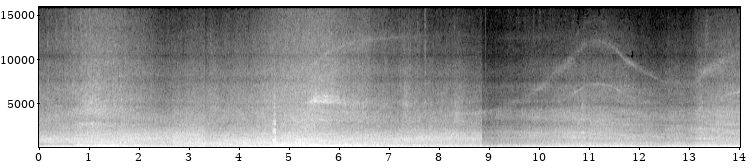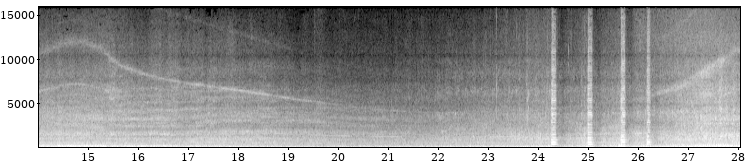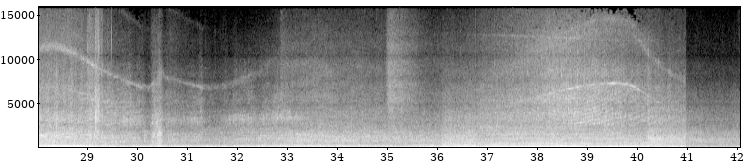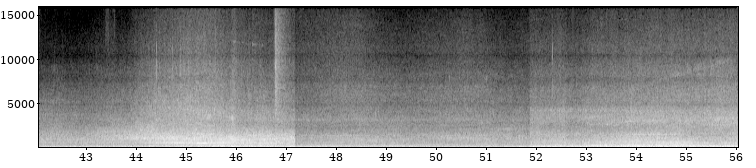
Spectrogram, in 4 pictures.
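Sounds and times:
dump trucks driving past: 0.0 - 56.0
short horn toots: 24.3 - 26.4.

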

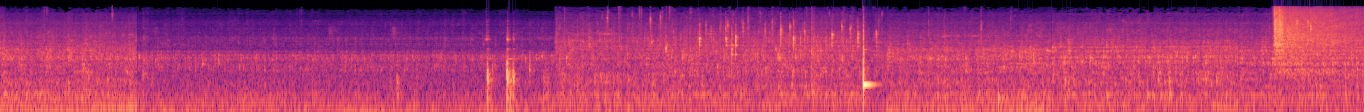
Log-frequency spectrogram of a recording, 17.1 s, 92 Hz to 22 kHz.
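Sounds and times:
hot oil crackling and popping: 6.0 - 12.4, 15.9 - 17.0
oil hissing: 15.9 - 17.0.

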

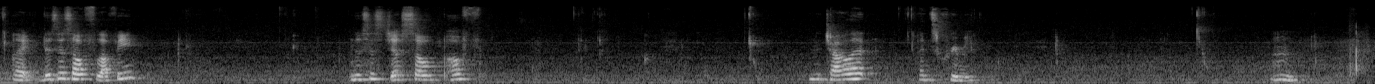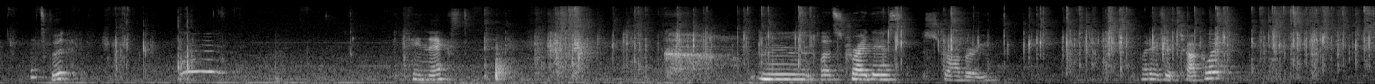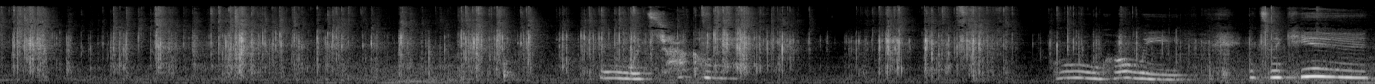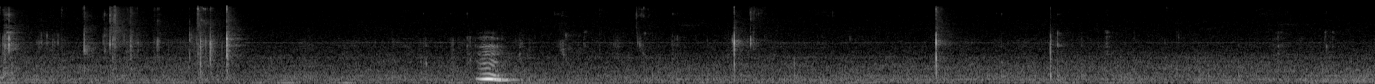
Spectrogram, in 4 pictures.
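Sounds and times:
plastic wrapper crinkling: 14.6 - 15.8, 18.5 - 40.6, 41.2 - 43.8
person humming: 15.6 - 16.2, 46.0 - 46.4.

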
